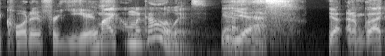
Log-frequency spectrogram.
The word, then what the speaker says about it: Michalowicz: Michael Michalowicz. Yes. Yep, and I'm glad you pronounced that correctly, because I would have butchered that name.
